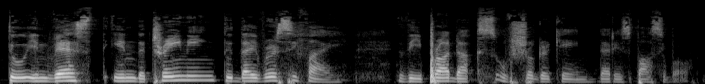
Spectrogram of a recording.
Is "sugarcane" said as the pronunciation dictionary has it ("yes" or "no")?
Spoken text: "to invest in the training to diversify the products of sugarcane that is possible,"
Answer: yes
